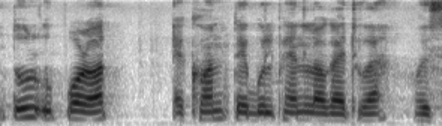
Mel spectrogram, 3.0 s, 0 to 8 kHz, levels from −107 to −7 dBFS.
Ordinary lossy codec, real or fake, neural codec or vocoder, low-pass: none; real; none; none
